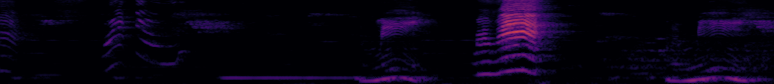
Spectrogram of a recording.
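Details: Indoor pet parrot talking, asking to be given roti; quick rising chirps and a held low hum lead to a wavy, voice-like phrase, then one loud ringing squawk and a final warbling mutter.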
